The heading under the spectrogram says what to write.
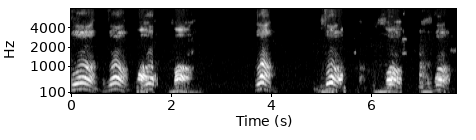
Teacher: hujung lidah dikeluarkan sedikit dan ditekan ke hujung gigi atas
